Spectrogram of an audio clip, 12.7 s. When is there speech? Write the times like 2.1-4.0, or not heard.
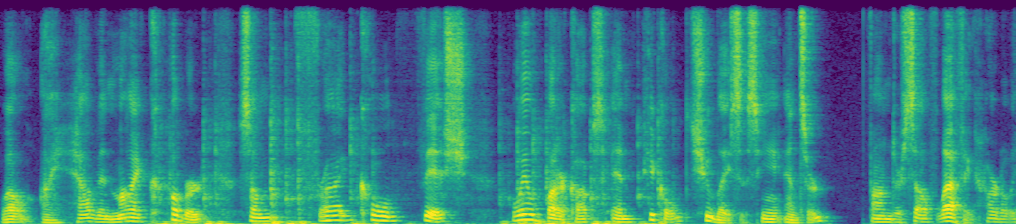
0.0-5.8, 6.4-12.6.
